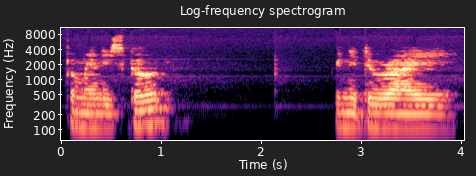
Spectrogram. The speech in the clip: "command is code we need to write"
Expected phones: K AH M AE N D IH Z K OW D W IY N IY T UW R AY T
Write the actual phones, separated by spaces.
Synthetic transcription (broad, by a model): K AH M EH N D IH S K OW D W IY N IY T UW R AY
